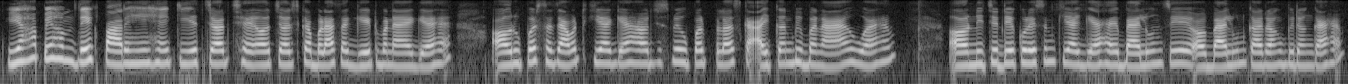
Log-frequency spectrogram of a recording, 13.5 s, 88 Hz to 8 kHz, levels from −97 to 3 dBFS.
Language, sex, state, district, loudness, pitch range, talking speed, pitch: Hindi, female, Chhattisgarh, Kabirdham, -22 LUFS, 245-275 Hz, 220 wpm, 265 Hz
